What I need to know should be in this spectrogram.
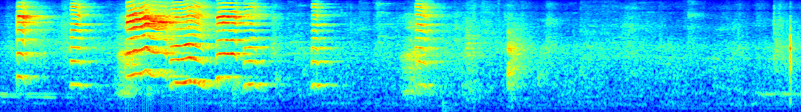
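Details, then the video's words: Bulldog puppies at a Florida kennel give high, squeaky whimpering cries, a cluster of wavering harmonic squeals in quick bursts over the first three seconds, then fainter scattered squeaks and a sharp click in a quiet indoor room. "bulldog puppies"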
